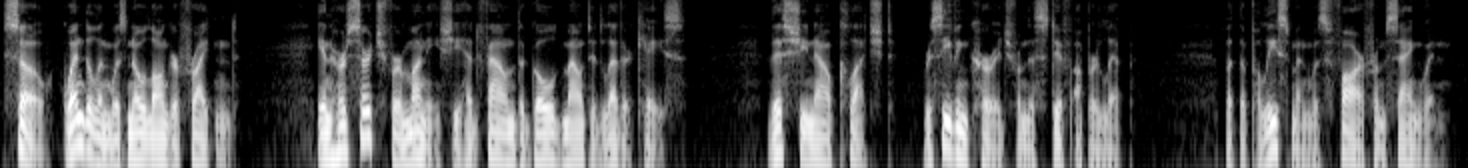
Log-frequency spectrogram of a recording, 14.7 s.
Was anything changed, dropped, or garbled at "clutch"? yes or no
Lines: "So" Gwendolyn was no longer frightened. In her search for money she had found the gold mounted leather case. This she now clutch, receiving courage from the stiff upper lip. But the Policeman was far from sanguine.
yes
